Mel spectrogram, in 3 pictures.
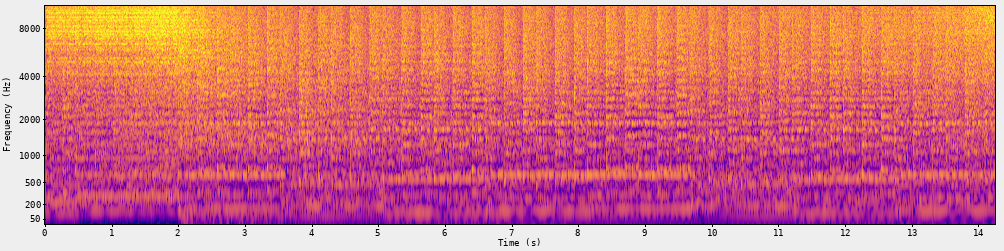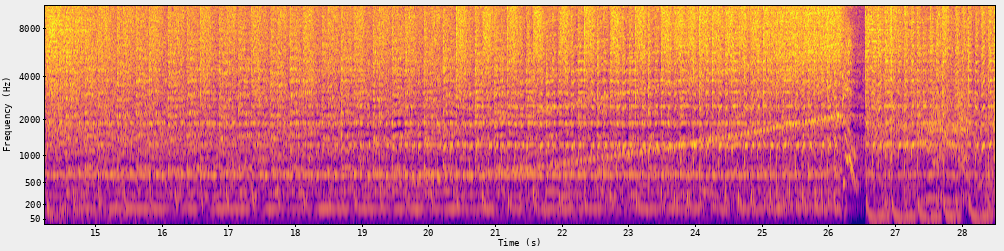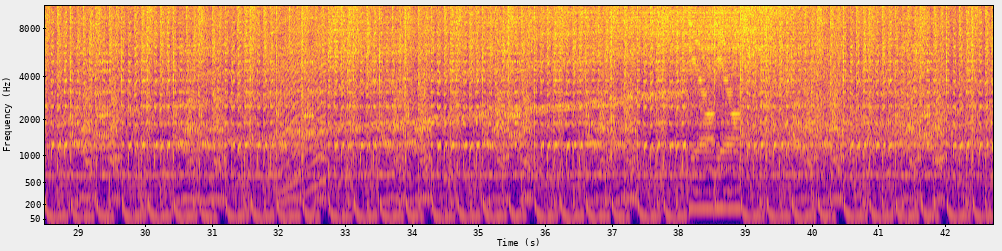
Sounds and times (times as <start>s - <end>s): Techno: 0.0s - 42.7s.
